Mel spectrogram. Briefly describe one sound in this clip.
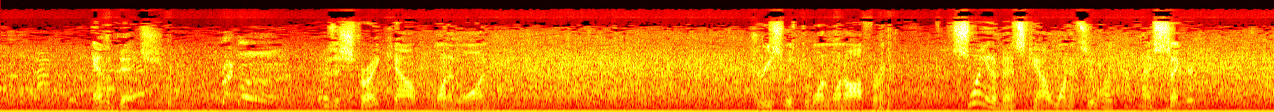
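A baseball smacks into a catcher's mitt several times.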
